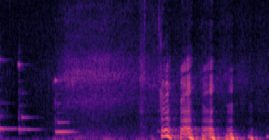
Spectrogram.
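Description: A mobile phone ringtone sounds in short, clear electronic tones at the start, then voices break in loudly and talk over the end.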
